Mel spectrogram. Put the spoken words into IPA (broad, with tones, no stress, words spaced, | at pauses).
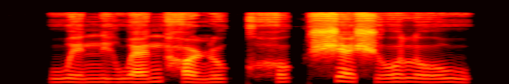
we˧ni˧wæ˦˥nhɒ˧ ɳu˦˥k ho˧˥˧kʃæ˥˧ʃ o˦˥ lo˧˥˧w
